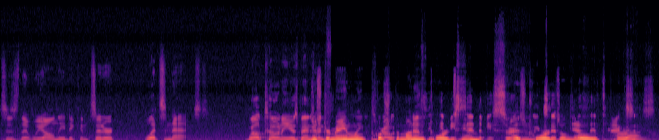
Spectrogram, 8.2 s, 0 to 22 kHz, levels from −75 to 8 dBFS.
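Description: Speech suppressed in double talk hits this speech recording at 4.14–4.83, 5.31–6.22, 6.64–6.89, 7.1–7.75 and 7.97–8.19 s. The voice dips in pieces, by up to roughly 25 dB at its deepest. The likely cause is an echo canceller turning everything down while both sides talked.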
